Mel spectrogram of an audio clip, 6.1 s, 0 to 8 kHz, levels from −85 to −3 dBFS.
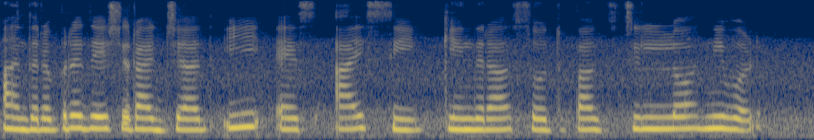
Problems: none marked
